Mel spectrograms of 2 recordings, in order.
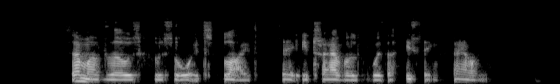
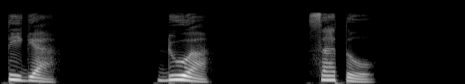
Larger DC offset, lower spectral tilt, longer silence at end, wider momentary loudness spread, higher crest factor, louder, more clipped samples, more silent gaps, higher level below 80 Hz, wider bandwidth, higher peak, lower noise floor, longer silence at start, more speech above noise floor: neither; about the same, -6 dB/octave vs -7 dB/octave; second, 0.75 s vs 0.95 s; second, 10 LU vs 19 LU; about the same, 20 dB vs 20 dB; second, -24 LUFS vs -18 LUFS; neither; neither; second, -66 dBFS vs -54 dBFS; second, 8 kHz vs 12 kHz; second, -4 dBFS vs 0 dBFS; second, -80 dBFS vs under -90 dBFS; first, 0.7 s vs 0.1 s; second, 56 dB vs over 74 dB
